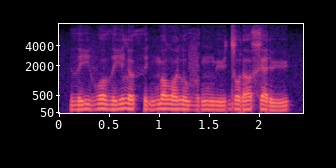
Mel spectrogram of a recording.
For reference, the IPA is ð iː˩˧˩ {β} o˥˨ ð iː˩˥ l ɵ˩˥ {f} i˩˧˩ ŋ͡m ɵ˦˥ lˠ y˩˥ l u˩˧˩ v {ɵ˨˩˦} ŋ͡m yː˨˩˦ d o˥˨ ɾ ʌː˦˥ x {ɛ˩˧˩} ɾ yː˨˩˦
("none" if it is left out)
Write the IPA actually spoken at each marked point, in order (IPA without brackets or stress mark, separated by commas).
β, θ, ɵ˨˩˦, ɛ˥˨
